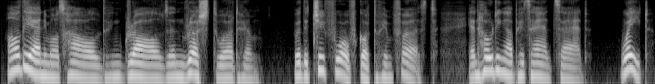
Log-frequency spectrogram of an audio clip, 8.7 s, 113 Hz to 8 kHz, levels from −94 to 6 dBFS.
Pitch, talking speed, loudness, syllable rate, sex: 165 Hz, 170 wpm, -18 LUFS, 4.3 syllables/s, female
